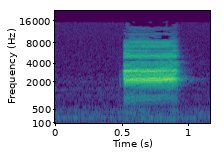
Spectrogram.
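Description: A sun conure gives a single short, harsh, croaking burp lasting under half a second.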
